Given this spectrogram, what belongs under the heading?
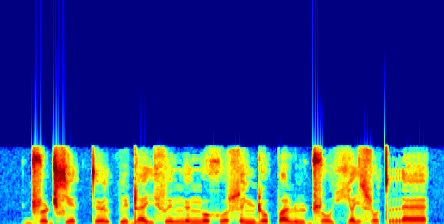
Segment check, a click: absent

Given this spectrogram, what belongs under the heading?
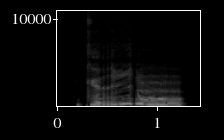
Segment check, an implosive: present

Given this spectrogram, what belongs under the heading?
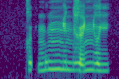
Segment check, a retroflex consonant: absent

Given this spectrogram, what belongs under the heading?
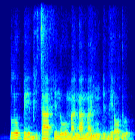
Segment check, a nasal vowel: present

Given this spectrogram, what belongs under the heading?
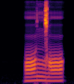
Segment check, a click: present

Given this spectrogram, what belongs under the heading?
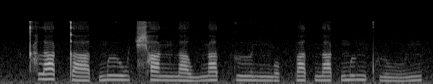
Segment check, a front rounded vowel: absent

